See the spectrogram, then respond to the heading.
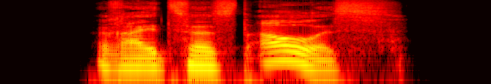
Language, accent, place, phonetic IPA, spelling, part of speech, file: German, Germany, Berlin, [ˌʁaɪ̯t͡səst ˈaʊ̯s], reizest aus, verb, De-reizest aus.ogg
- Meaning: second-person singular subjunctive I of ausreizen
